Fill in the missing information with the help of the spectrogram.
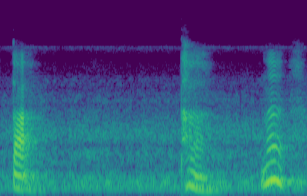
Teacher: बिना दांत में स्पर्श किए इन वर्णों का उच्चारण ही नहीं हो सकता है तो इसलिए इन्हें दंत वर्ण कहते हैं आगे देखिए उ प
